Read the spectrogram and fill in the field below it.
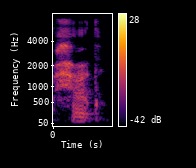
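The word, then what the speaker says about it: ḥꜣt: Just below that, we have the loaf of bread, the water jug, and the forearm of a lion, which is transliterated H-A-T and pronounced hot.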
